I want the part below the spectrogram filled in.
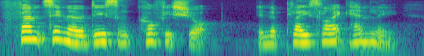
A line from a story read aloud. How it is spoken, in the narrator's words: Belinda sighed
